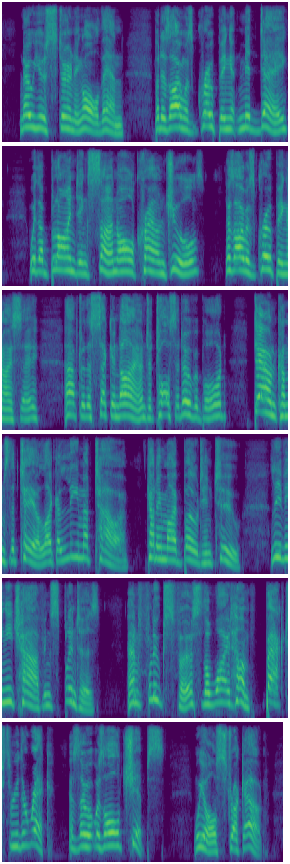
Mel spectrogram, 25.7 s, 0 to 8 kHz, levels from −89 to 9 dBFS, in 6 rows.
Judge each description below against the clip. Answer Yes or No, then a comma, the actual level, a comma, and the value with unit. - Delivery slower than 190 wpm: Yes, average, 165 wpm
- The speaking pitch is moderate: No, high, 210 Hz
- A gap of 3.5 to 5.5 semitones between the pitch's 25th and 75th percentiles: Yes, average, 4.3 semitones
